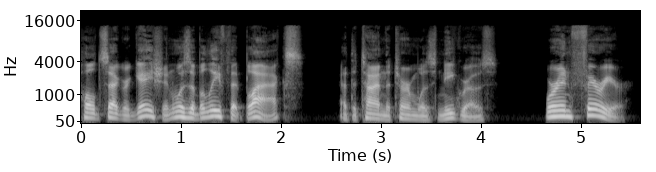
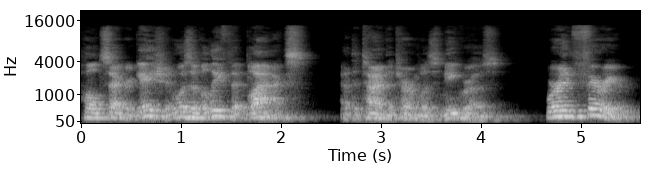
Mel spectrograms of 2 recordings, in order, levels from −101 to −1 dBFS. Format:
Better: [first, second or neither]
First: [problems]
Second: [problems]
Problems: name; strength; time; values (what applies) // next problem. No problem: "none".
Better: first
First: none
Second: off-mic speech; far // room echo; slight; dies away in 0.5 s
